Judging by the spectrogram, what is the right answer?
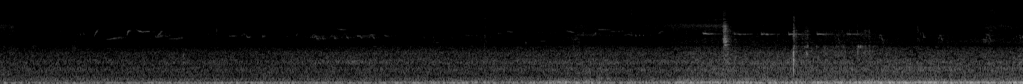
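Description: Wind rumbling on the microphone, growing stronger towards the end, with small birds chirping faintly in the first few seconds and two sharp clicks about seven and eight seconds in.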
